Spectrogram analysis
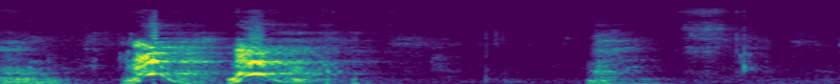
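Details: Rottweiler and a two-month-old Labrador puppy fighting over a toy indoors: two quick loud barks about half a second apart, a pause, then a softer bark and a brief yip.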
